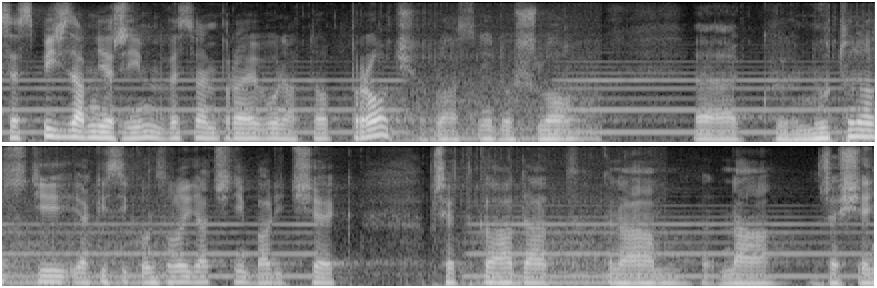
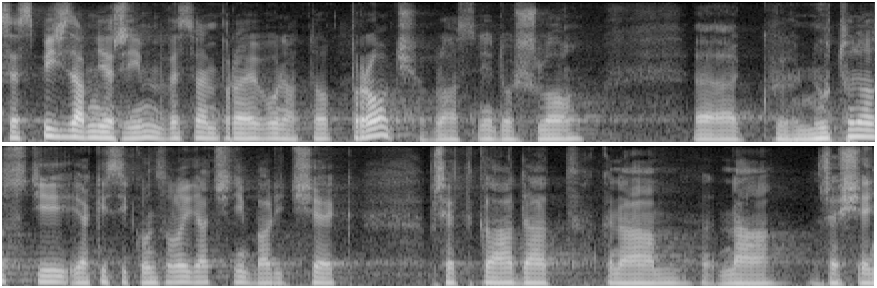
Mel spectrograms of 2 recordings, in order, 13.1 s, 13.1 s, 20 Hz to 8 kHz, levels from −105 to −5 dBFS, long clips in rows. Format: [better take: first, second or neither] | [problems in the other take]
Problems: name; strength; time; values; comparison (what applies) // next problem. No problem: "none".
second | background sound (Wind instrument, woodwind instrument + Engine starting); 11 dB below the speech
